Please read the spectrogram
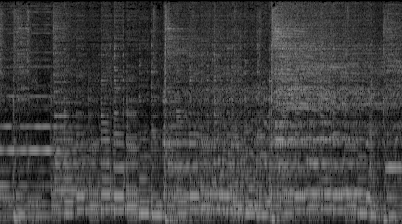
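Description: Avant-rock band playing live: electric guitar and flute over bass and drums. Just under a second in, the music moves into a busy run of quick short notes, and a bright wash in the highs joins about four seconds in.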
